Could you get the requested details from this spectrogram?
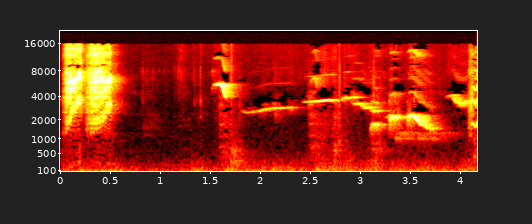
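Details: Black-naped monarch training recording: a loud, harsh, buzzy burst opens, followed by clear, thin whistled notes held level at varying pitches, then a falling whistle.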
